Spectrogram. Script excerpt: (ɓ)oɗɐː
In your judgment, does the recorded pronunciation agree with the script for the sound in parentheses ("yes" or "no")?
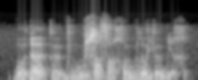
yes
